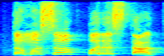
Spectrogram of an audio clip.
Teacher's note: हलंत न का कारण पुढे त आहे आदित्य वर्णन तमस परसतात स च्या वरचा विसर्ग अर्धा बोलायचा कारण पुढे प आहे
